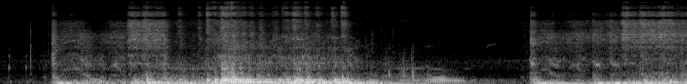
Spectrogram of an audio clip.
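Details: Holden LX Torana with 355 V8, rescued after sitting, first start on the trailer with fuel poured down the carburettor: uneven chugging crank, briefly catches and revs, then dies before cranking again; not getting enough fuel; cranks and nearly starts.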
